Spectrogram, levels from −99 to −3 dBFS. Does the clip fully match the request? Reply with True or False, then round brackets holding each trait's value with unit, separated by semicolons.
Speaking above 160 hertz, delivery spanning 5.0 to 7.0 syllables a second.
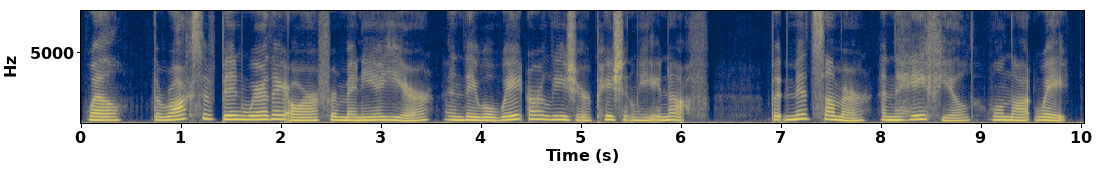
False (235 Hz; 4.5 syllables/s)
